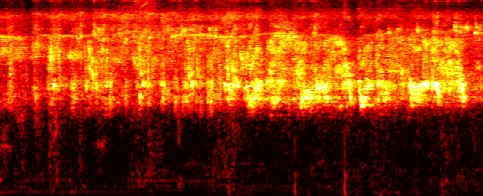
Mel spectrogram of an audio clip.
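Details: Swiftlets, a recording offered as a lure for new or poorly productive swiftlet houses: dense, continuous high twittering and chattering from many birds, buzzy overlapping chirps forming an unbroken shimmering chorus with slight swells in loudness.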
